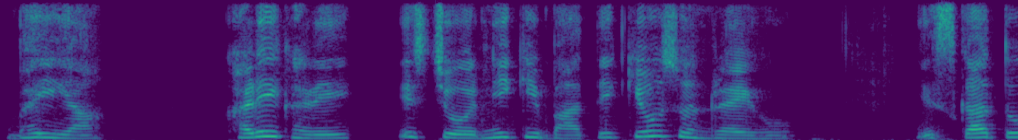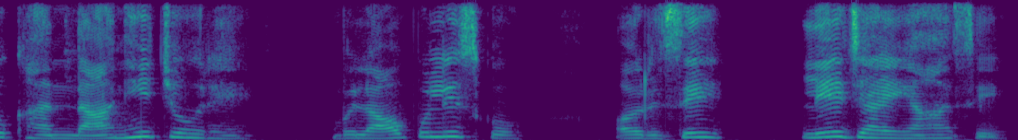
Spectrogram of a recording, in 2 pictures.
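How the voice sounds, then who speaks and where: A woman's voice: mid-range voice, measured pace, mellow, lightly acted. A woman voicing a spiteful young sister-in-law who goads her brother, in a sneering, goading manner.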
